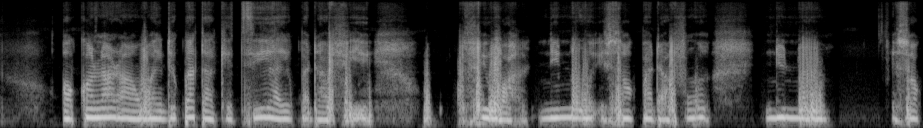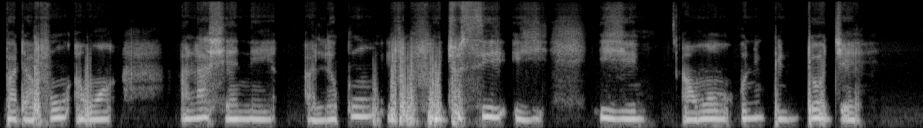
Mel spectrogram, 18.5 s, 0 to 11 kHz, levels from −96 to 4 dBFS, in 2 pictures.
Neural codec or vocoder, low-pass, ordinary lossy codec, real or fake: vocoder, 22.05 kHz, 80 mel bands, WaveNeXt; none; none; fake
